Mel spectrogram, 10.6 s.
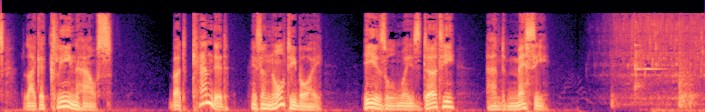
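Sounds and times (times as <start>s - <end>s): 
speech: 0.4s - 1.7s, 2.6s - 8.2s
hands washed under a running tap: 8.8s - 10.5s.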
